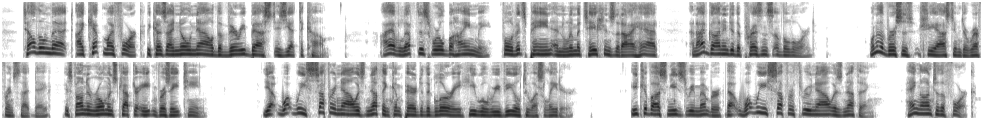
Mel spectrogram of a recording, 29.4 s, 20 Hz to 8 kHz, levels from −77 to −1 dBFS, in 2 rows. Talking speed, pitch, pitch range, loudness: 200 wpm, 155 Hz, 135-170 Hz, -19 LUFS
